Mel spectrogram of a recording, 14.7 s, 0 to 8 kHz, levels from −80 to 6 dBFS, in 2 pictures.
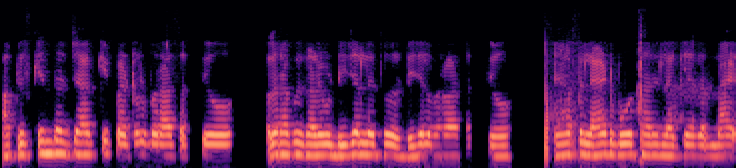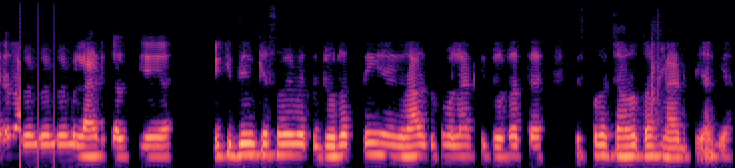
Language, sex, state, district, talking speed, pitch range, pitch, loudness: Hindi, male, Bihar, Supaul, 220 wpm, 140-155 Hz, 150 Hz, -16 LUFS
